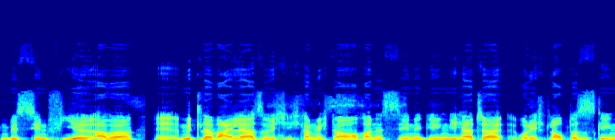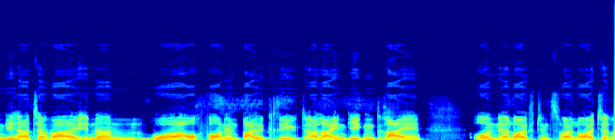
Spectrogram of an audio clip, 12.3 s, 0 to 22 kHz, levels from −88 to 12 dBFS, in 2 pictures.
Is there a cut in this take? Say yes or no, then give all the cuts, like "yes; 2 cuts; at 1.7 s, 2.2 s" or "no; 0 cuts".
yes; 1 cut; at 1.4 s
